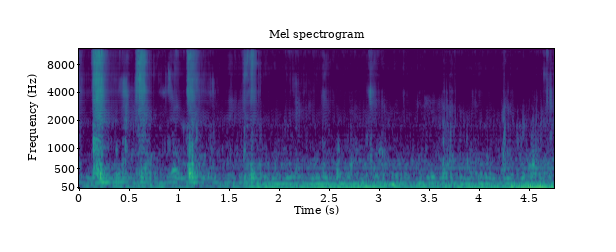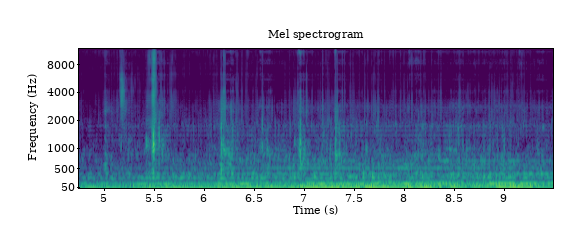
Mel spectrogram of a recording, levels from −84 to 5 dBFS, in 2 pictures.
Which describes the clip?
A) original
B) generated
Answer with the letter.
B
